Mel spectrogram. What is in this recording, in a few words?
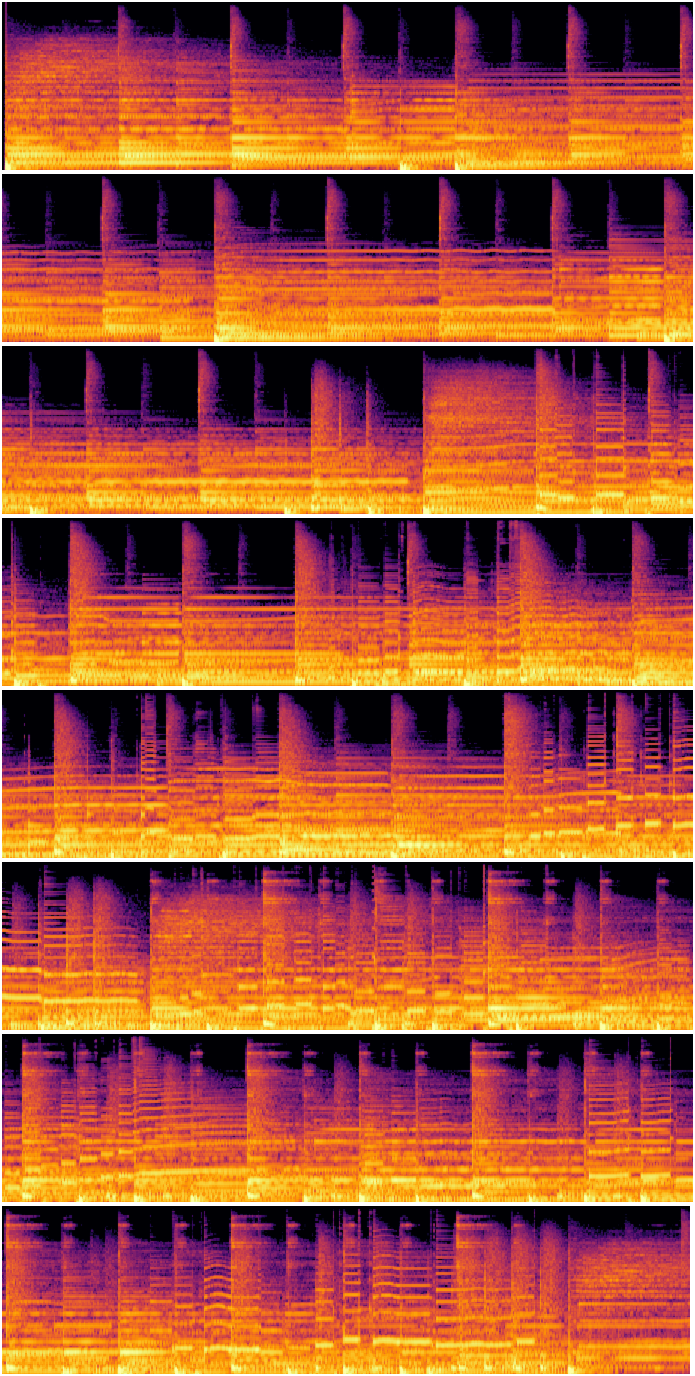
drum; retro drum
